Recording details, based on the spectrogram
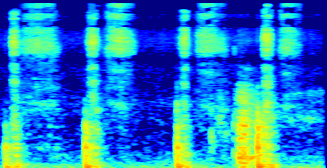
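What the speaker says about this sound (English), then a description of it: "draw every small line at the very end" A pen scratches short lines onto paper for a walrus drawing, four quick separate strokes at an even pace, close and quiet, each a brief dry scrape with pauses between.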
